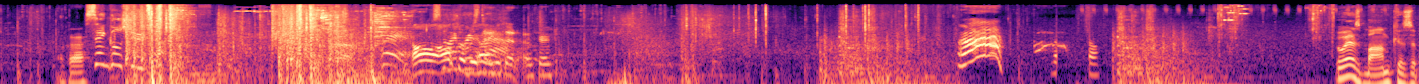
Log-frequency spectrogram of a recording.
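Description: A rifle fires in rapid bursts close by.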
